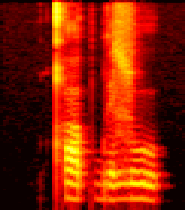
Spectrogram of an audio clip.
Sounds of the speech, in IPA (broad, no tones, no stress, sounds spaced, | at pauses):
qʰ o k b ɪ ɮ u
